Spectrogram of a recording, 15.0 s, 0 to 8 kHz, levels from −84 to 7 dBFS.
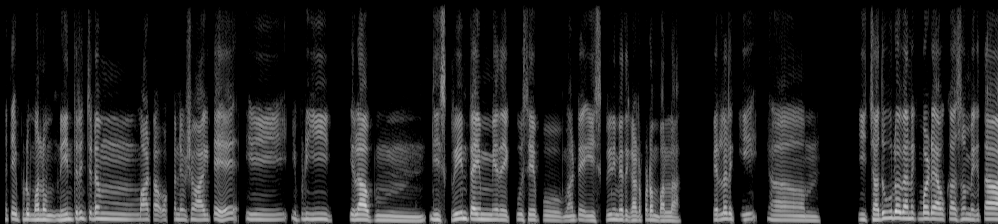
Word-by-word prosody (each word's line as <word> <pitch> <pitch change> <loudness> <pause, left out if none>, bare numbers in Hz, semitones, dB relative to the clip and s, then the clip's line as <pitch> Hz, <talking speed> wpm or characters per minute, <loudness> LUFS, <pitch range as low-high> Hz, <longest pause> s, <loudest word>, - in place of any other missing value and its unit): అయితే 175 +3 -3
ఇప్పుడు 180 +2 0
మనం 175 0 +4 0.2
నియంత్రించడం 200 +3 +1 0.6
మాట 180 0 -1 0.2
ఒక్క 170 - -16
నిమిషం 175 +1 -3
ఆగితే, 170 +2 -2 0.5
ఈ - - 0 0.6
ఇప్పుడు 185 +3 -5
ఈ - - +1 0.5
ఇలా 180 +1 +7 0.2
హ్మ్, 140 -4 0 0.2
ఈ - - +4
స్క్రీన్ 200 +5 +3
టైమ్ 185 -1 +6
మీద 175 -1 +1
ఎక్కువ 180 +5 -6
సేపు 160 -2 -2 0.4
అంటే, 155 +3 -3
ఈ - - 0
స్క్రీన్ 175 +1 -2
మీద 170 -1 +1
గడపడం 155 +1 -1
వల్ల. 145 0 -1 0.6
పిల్లలికి 180 -1 -1 0.4
ఆహ్, 155 -2 -2 0.8
ఈ - - +1
చదువులో 220 +6 +5
వెనకబడే 210 0 +3
అవకాశం 190 0 -2
మిగతా 175 +3 -1
175 Hz, 130 wpm, -23 LUFS, 160-195 Hz, 0.8 s, ఇలా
